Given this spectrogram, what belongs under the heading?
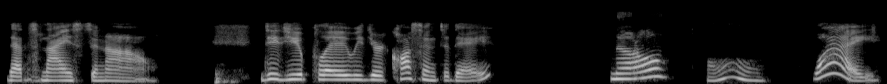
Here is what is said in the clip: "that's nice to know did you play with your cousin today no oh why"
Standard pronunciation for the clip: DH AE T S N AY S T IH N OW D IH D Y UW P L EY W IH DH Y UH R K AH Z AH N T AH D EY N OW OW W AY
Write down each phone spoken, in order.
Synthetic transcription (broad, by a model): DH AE T S N AY S T IH N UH D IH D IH P L EY W IH DH Y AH R K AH S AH N T AH D EY N OW OW W AY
